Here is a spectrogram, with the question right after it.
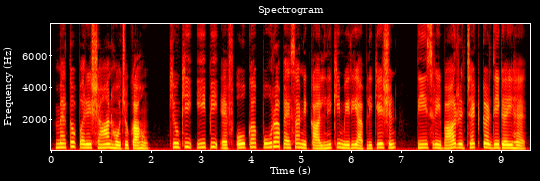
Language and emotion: Hindi, sad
